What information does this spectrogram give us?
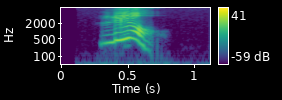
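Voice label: "liù", Mandarin Chinese pinyin; pinyin2; pinyinji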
